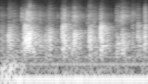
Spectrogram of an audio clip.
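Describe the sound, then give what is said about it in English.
An audience claps together in a steady rhythm to give God the glory, each beat a bright, crisp burst roughly every third of a second, sounding fairly loud over a low constant hum, with no talking. “And clap your hands and give him the glory apláudele in the building.”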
